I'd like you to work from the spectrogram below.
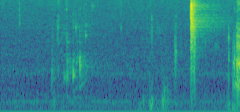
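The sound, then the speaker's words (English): Faint wet, bubbly liquid sounds build to a sharp click, followed by a loud slurping sip of Walmart grapefruit sparkling water at the very end, with no talking. “Grapefruit bubbly Walmart sparkling water.”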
